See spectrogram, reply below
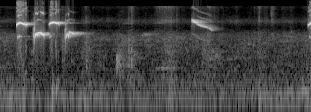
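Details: Lure call of the cinereous tit (gelatik batu), 'cret cret wucit', meant to set other birds calling: four rapid alternating high and slightly lower whistles, then a single falling whistle after a short gap.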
